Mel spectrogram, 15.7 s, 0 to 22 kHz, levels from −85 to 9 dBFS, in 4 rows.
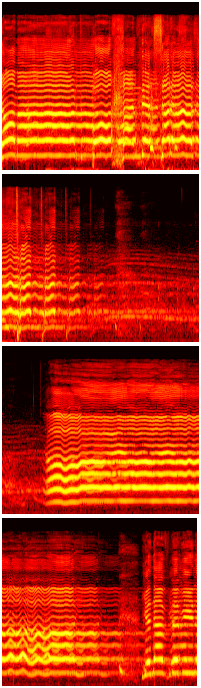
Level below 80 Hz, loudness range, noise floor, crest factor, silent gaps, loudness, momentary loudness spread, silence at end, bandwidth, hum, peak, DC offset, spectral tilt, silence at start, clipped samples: -58 dBFS; 9 LU; -42 dBFS; 12 dB; none; -11 LUFS; 15 LU; 0 s; 16 kHz; none; -2 dBFS; under 0.1%; -1.5 dB/octave; 0 s; under 0.1%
